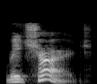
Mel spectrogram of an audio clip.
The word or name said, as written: recharge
